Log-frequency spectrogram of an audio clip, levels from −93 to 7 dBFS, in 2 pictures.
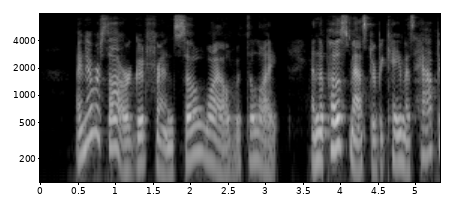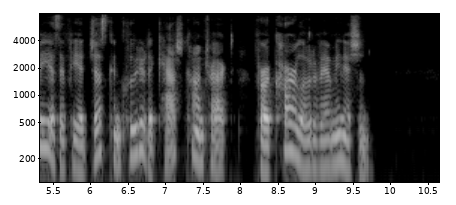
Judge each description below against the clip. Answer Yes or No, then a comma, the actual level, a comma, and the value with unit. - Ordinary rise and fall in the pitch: No, wide, 6.0 semitones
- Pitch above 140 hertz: Yes, high, 190 Hz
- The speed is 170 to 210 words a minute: Yes, average, 175 wpm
